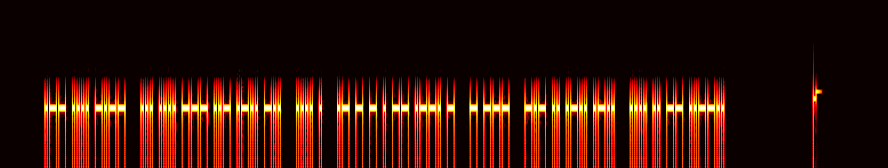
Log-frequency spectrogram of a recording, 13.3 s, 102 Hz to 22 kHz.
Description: Morse code, heard as a keyed tone, about 34 wpm, 700 Hz. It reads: WHY SHOULD HE ATTEMPT TO KILL HIM?
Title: Sentences from Top 1400 Words 35wpm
